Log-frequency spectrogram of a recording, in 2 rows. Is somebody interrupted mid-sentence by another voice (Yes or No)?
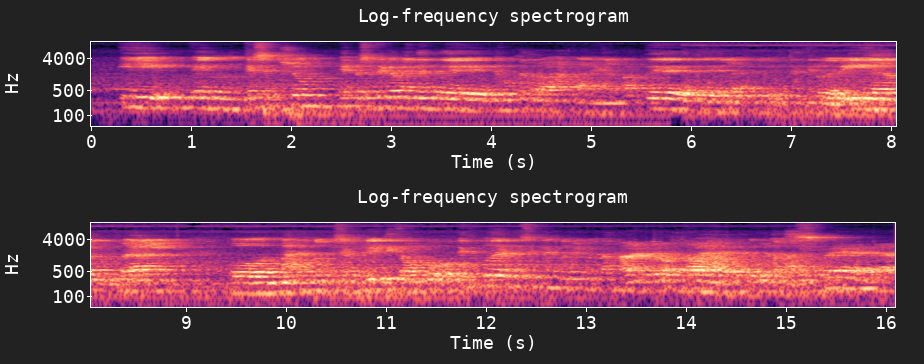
Yes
